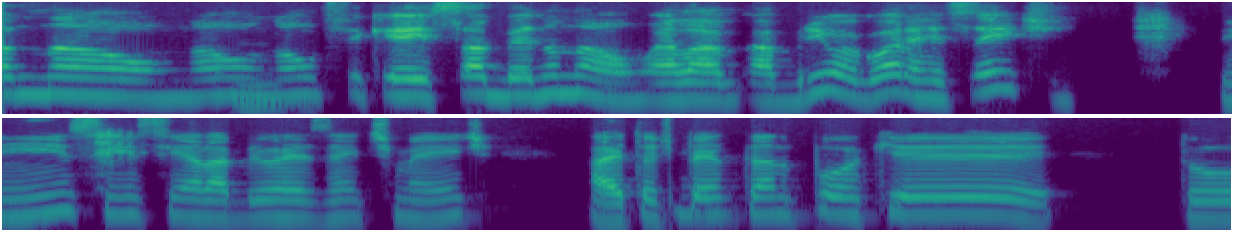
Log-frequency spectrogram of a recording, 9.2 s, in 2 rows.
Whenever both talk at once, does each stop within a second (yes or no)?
yes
